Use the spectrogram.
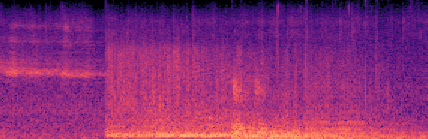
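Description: A steady high whistling tone gives way to a sudden, loud explosion as Gandalf's fireworks blast open a stone wall bearing an inscription, followed by several seconds of deep rumbling and crackling debris that slowly settles.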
